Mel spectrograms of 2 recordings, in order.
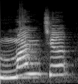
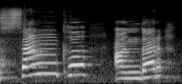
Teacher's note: अनुस्वार का उच्चारण नासिक से होता है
